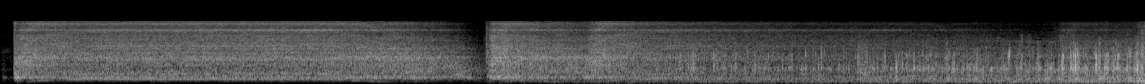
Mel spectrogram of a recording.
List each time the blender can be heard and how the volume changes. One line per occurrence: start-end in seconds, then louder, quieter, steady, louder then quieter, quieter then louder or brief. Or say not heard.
0.1-11.2 quieter.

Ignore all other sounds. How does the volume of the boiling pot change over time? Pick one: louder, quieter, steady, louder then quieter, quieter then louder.
louder.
